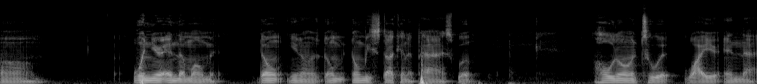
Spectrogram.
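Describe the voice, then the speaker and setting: With a very deep, low pitch, a man speaks in fairly even intonation, leaving long, frequent pauses. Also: moderate pace. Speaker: podcast host. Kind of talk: casual solo podcast monologue. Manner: monotone; casual, positive, conversational.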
